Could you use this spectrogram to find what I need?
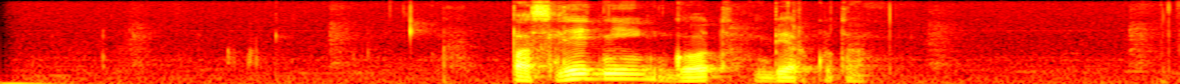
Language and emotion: Russian, neutral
